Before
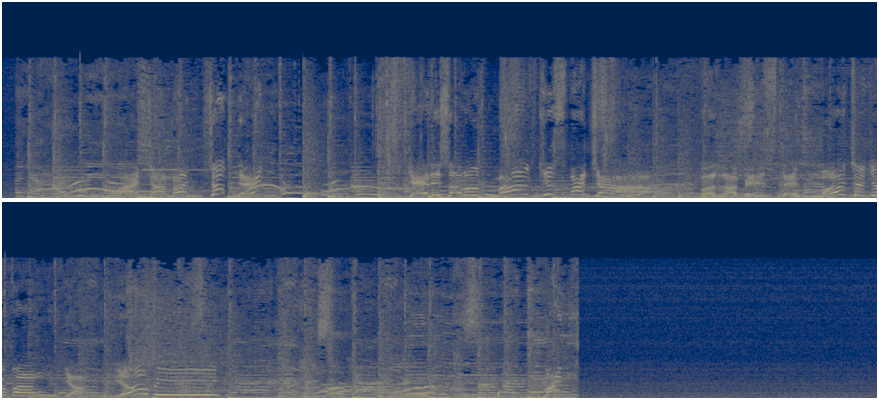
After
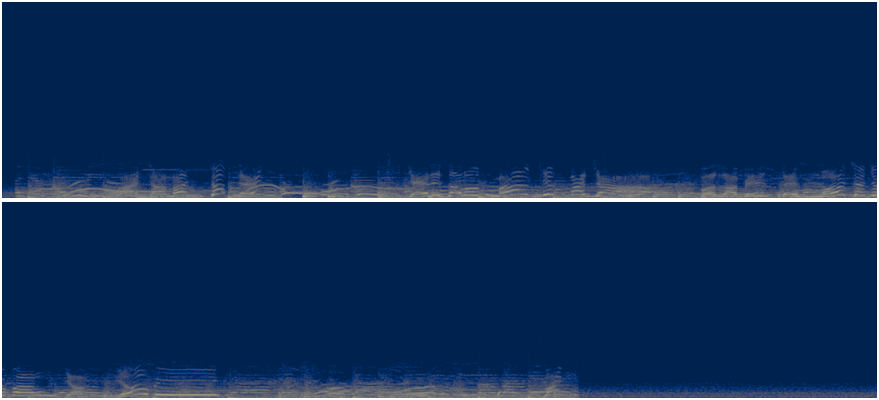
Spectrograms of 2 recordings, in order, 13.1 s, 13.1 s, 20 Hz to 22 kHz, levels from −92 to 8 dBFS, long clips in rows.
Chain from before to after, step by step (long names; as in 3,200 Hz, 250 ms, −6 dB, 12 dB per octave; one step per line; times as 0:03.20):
flat-topped band-pass 310 Hz, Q 0.51
level −6 dB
